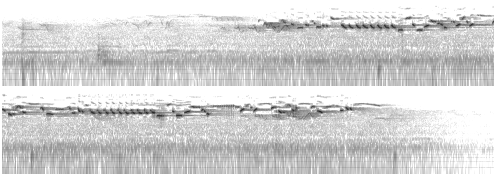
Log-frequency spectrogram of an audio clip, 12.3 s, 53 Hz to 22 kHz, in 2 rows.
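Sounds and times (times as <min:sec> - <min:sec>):
winter wren flute-like song played from a tape: 0:02.8 - 0:11.0.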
